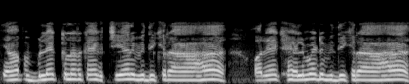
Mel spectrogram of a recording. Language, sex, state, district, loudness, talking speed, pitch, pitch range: Hindi, male, Jharkhand, Ranchi, -12 LUFS, 265 wpm, 215 Hz, 205-225 Hz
